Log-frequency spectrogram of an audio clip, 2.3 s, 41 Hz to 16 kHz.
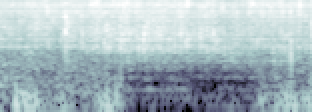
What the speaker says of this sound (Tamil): மீடியம் சைஸில் 2 வெங்காயம் பொடிசாக வெட்டினது, மீடியம் சைஸில் 2 தக்காளி, கொஞ்சம் கருவேப்பிலை, இதை சேர்த்துட்டு இப்போ வதக்கலாம்.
